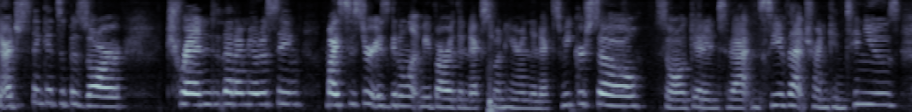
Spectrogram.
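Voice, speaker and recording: Chatty young woman reviewing a book. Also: sits high. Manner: chatty, animated, laughs often. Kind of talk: casual book review vlog.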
